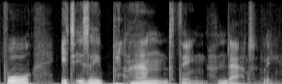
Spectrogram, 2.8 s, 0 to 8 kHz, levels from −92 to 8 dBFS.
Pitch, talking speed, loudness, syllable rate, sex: 110 Hz, 150 wpm, -18 LUFS, 4.7 syllables/s, male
